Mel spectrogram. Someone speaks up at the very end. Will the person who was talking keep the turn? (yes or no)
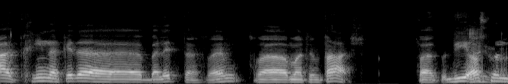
yes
